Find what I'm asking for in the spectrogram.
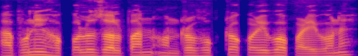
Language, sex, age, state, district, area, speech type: Assamese, male, 30-45, Assam, Dibrugarh, rural, read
